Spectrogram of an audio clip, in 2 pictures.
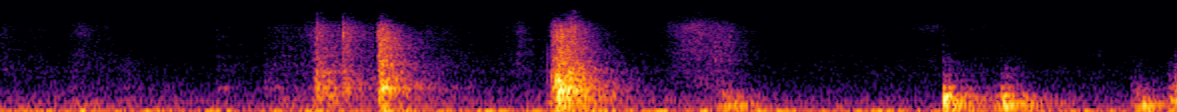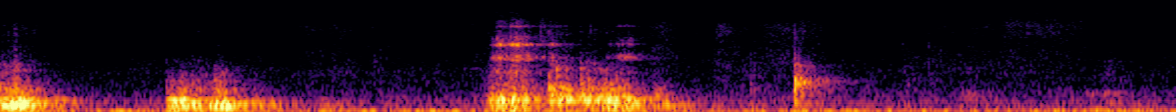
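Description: Small glass vases and a glass jar being lifted, slid and set back down on a shelf: a series of light knocks and scrapes, about eight in all, with a few short clinks.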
